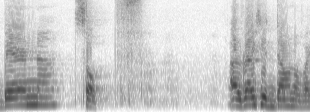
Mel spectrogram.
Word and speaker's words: Berner Zopf: bread, and it's Sunday perfect, and it's called Berner Zopf. I'll write it down over here so that you guys can pronounce it with me. Say it, Berner Zopf.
